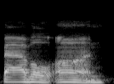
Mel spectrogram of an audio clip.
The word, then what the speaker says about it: Babylon: Babylon, it's spelled like the city, Babylon. Ancient city. Yeah. But it's, when she sings, it's like babble on, because she says Babylon, gossip, gossip.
